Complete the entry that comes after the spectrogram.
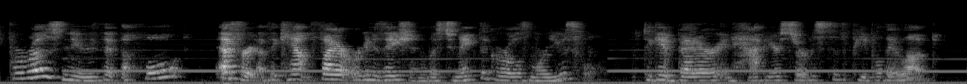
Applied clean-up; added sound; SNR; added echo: none; Wind instrument, woodwind instrument; 15 dB; reverberation time 0.2 s.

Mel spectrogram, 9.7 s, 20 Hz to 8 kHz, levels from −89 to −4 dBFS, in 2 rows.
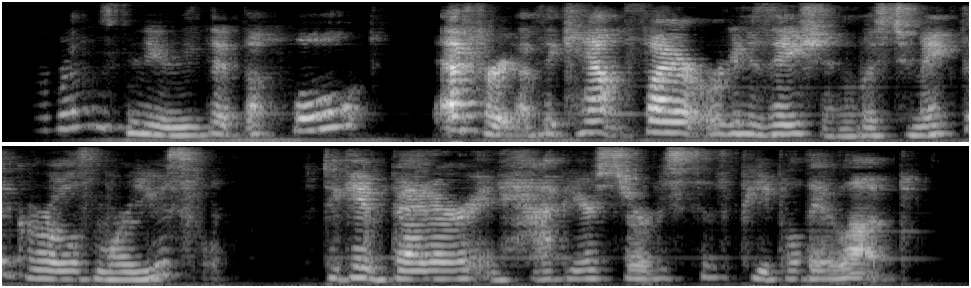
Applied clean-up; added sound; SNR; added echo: neural mask model DeepFilterNet 3.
